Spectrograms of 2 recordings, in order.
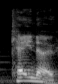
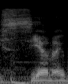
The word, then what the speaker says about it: Caino: how you have it pronounced, and then Caino. Yes. Okay, cool. I did get it right then. Caino. Caino. Caino. Oh, it can't be Ciano because it's AI, not IA. Oh. Special. So Caino.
